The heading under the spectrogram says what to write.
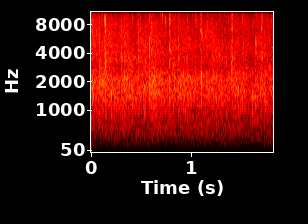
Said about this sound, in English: And then lastly, I want to let you know, I know you're like, I'm tired of clapping, no, but I want you to know how generous and how good God is.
